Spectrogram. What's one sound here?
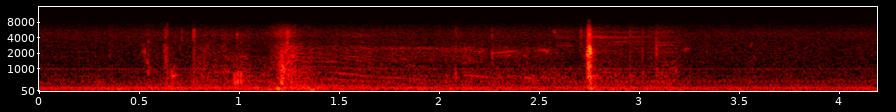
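A fishing reel clicks as a line is cast and reeled in.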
